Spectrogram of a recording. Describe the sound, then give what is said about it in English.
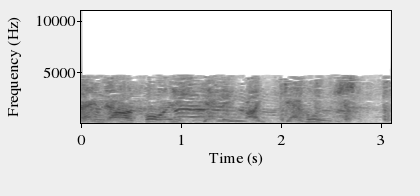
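A group of sailors yell and holler together as they board an enemy ship, in a loud, overlapping clamor of raised voices, rising and falling for a few seconds with no clear words. “Our boys yelling like devils.”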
